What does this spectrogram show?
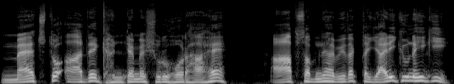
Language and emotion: Urdu, angry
